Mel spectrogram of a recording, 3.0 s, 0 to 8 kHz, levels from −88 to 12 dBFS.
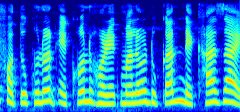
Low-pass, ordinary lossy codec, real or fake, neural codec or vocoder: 7.2 kHz; none; real; none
